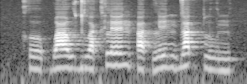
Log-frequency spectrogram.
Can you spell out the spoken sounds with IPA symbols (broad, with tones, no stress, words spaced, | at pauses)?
kʰɤː˨˩p̚waː˧w du˨˩a̯kʰlɛː˥˩ŋʔa˨˩t̚ le˧nda˥˩t̚ plu˧n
